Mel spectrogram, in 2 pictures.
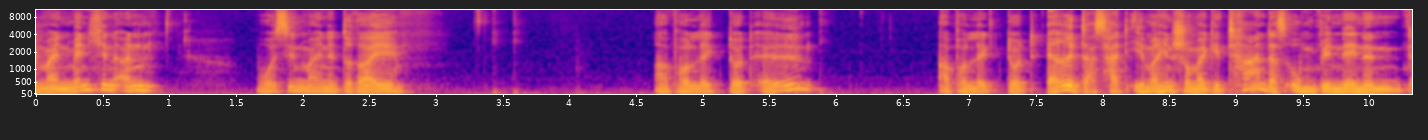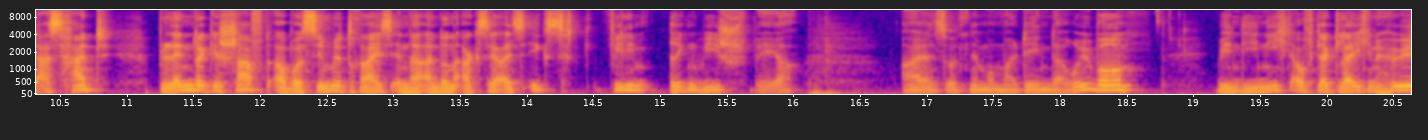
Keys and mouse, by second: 5.7 right click, 16.0 g.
